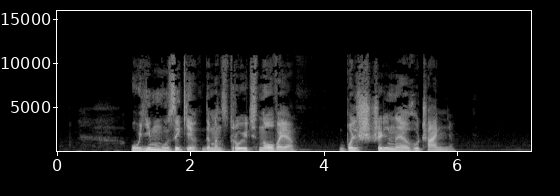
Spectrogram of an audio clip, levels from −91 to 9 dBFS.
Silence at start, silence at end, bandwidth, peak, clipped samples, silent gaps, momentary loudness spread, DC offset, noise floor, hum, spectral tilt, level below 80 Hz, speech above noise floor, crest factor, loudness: 1.15 s; 1.15 s; 11.5 kHz; -2 dBFS; under 0.1%; none; 9 LU; under 0.1%; -70 dBFS; none; -5.5 dB/octave; -50 dBFS; 51 dB; 18 dB; -19 LUFS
